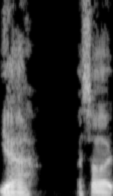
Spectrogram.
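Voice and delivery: mock sad-sounding voice. Retelling a moviegoer's answer on an escalator: imitating someone sounding sad. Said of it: "why you sound so sad".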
